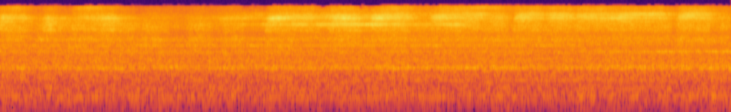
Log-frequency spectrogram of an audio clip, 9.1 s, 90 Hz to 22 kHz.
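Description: Interior running noise of a JR East E231-series electric commuter train cruising at steady speed: an even rumble of wheels on rails with a steady whine. From about three seconds in, a high-pitched wheel squeal comes and goes.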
